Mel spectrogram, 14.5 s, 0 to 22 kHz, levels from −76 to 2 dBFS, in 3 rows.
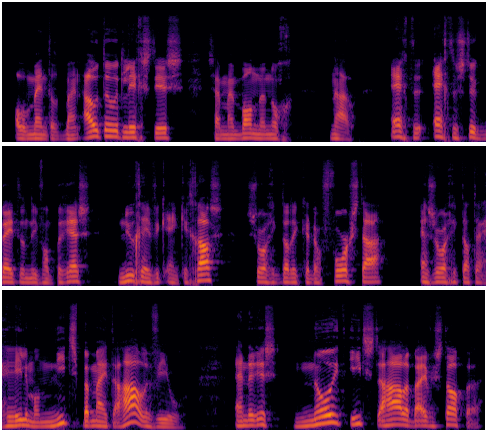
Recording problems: none

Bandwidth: 14.5 kHz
